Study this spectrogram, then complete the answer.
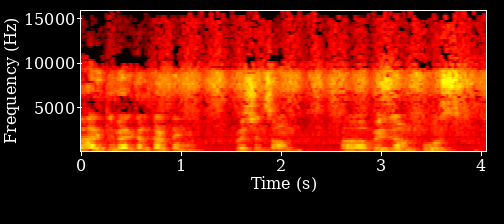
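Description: A cloth rubs across a chalkboard.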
